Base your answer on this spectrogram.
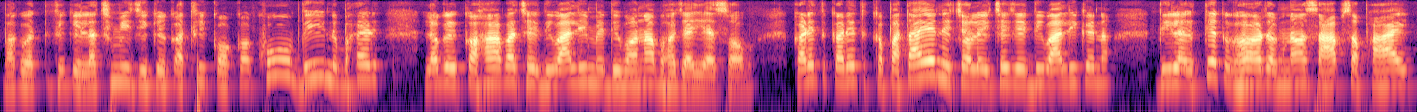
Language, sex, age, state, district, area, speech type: Maithili, female, 60+, Bihar, Madhubani, rural, spontaneous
